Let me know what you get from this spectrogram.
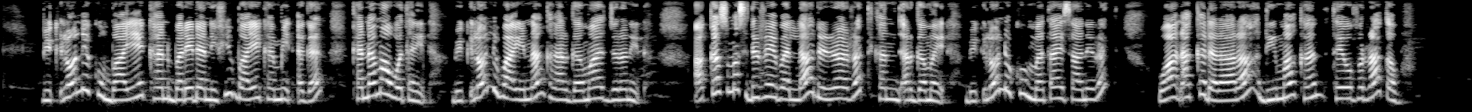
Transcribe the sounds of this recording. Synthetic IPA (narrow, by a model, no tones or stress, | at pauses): bɪkʼɪlo̞ːnːɪkʊnbaːjʔe̞ːkɐnbɐɾe̞ːd̪ɐniːfɪbaːjʔeːkɐnmiːᶑɐɡɐnkɐnːɐmaːwːɐt̪ɐnɪᶑɐ̥bɪkʼɪlo̞ːnːɪbaːjʔɛnːaːŋkɐnɐɾɡɐmaːd͡ʒɪɾɐnɪᶑɐ̥ʔɐkːɐsʊmɐsd̪ɪrːeːbɐlːaːd̪ɪɾɾaːɪrːɐt̪ːɪ̥kɐnɐɾɡɐmɐnɪᶑɐ̥bɪkʼɪlo̞ːnːɪkʊnmɐt̪aːɪsaːniːrːɐt̪ːɪ̥waːnɐkːɐd̪ɐɾaːɾaːd̪iːmaːkɐnt̪ɐʔɛɔf̬ɪrːaːkʼɐbʊ̥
